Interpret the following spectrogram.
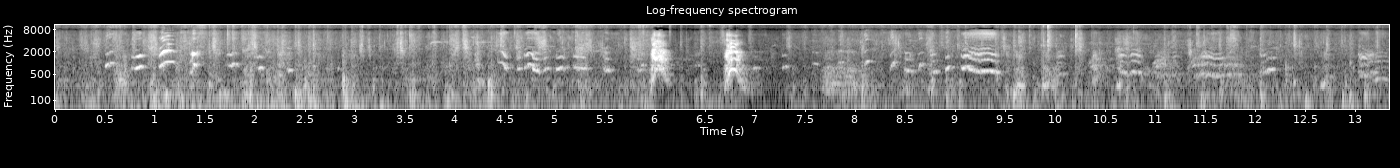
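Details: Boxer puppies, a four-week-old litter in a new daycare pen on a front porch, give many short, high squeaky whimpers that overlap and rise and fall, with scattered clicks and shuffling between.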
